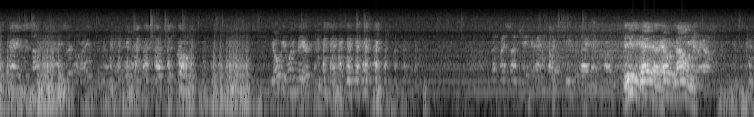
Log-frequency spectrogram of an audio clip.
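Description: An older man talks and laughs close by, outdoors.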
